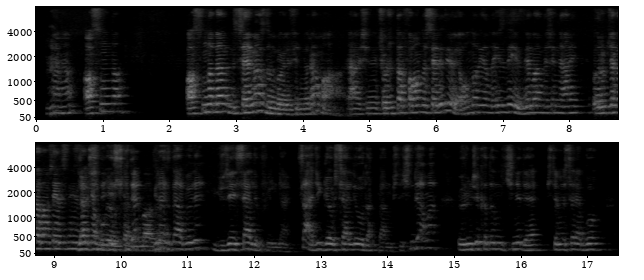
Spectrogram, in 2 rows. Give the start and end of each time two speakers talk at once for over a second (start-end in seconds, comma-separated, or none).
9.3-10.6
